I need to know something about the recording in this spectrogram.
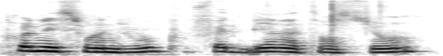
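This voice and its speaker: A woman's voice: fairly low pitch, steady tone, moderate pace, dark tone. A woman chatting casually to viewers while making a scrapbooking craft, with frequent fillers.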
